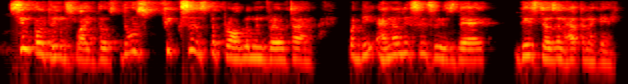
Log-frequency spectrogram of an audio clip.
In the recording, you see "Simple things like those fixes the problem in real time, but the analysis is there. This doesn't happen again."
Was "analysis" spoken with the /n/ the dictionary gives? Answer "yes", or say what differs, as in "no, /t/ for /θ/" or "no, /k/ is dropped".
yes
